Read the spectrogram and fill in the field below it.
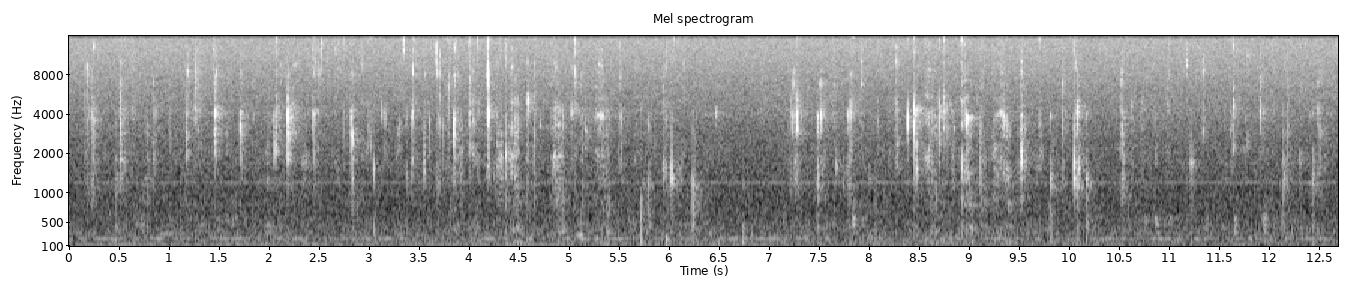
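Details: Korean Shorthair cat Aebbi, one year old, eats wet cat food at home, giving rapid moist clicks and smacks that come in dense clusters, with a constant low hum beneath.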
